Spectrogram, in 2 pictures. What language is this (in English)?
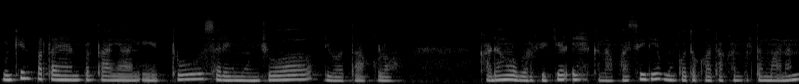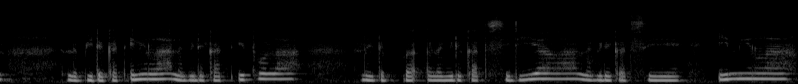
Indonesian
